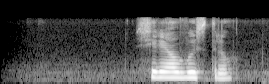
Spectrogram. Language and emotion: Russian, neutral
